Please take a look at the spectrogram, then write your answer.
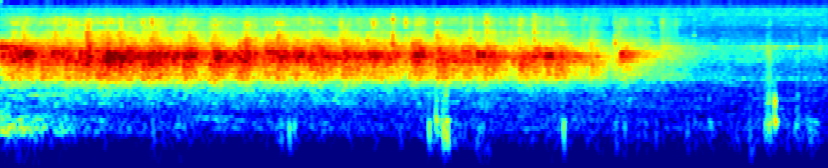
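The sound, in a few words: audience clapping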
